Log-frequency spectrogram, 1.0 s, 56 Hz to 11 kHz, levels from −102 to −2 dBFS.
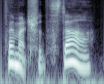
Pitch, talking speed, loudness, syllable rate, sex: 185 Hz, 290 wpm, -15 LUFS, 5.9 syllables/s, female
